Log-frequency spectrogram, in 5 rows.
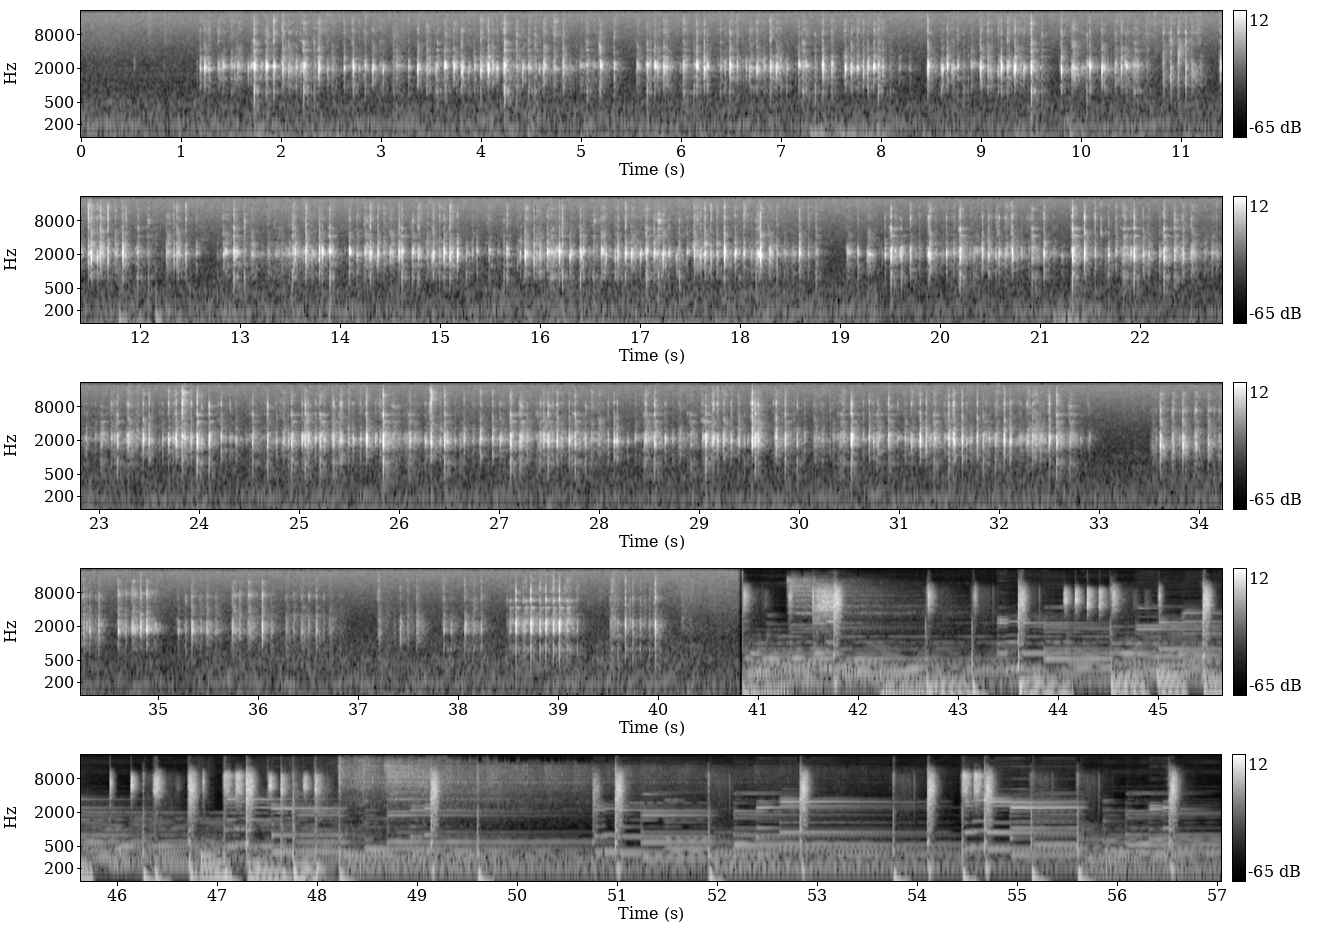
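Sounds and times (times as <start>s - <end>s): fast keyboard typing: 1.0s - 40.8s.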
